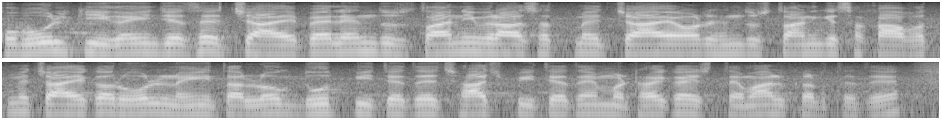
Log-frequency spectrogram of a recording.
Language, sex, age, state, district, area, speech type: Urdu, male, 30-45, Delhi, New Delhi, urban, spontaneous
